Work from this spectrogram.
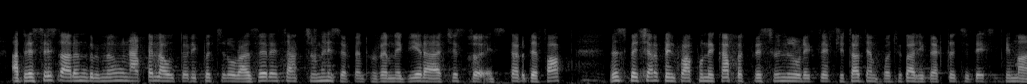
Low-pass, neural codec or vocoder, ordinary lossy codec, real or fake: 5.4 kHz; codec, 16 kHz, 1 kbps, X-Codec, HuBERT features, trained on general audio; AAC, 32 kbps; fake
